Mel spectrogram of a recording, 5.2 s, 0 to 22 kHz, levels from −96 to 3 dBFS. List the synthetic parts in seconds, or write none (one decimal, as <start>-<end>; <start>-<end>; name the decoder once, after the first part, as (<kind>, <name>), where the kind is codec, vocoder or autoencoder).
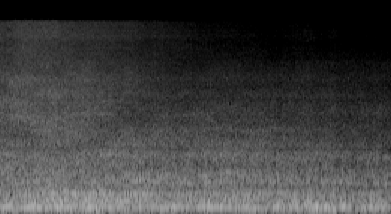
0.0-5.2 (codec, SNAC)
